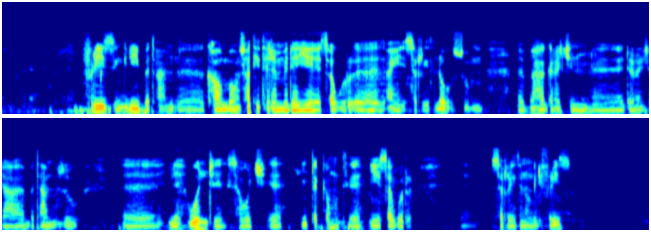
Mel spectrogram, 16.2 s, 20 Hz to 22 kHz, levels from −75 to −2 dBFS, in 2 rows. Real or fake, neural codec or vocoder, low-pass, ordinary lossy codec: real; none; 7.2 kHz; Opus, 24 kbps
